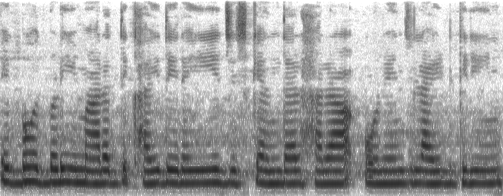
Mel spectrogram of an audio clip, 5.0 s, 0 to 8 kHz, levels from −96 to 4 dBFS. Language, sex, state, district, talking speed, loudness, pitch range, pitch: Hindi, female, Chhattisgarh, Raigarh, 180 wpm, -16 LUFS, 195-205 Hz, 195 Hz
